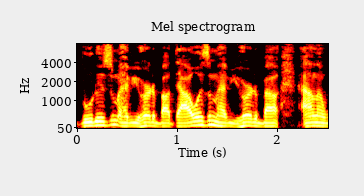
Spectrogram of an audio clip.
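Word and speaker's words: Taoism: The tow of comedy as we would say, but you pronounce Dowoism, Towism. But one of her biggest inspirations is Alan Watts.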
